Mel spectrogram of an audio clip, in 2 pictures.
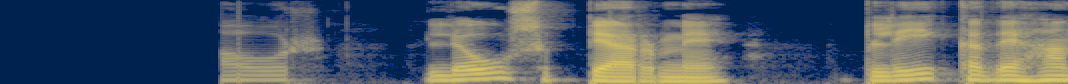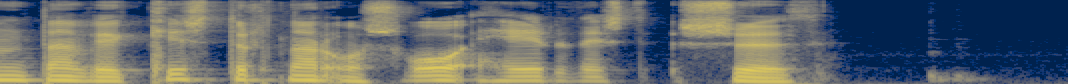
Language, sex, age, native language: Icelandic, male, 30-39, Russian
